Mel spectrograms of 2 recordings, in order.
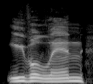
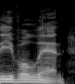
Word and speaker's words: Evil Lyn: Ram Man and Fisto and Mechanic, Evil Lyn, whose name is just a phonetic way to pronounce Evelyn, they're all, quite frankly, pretty dumb.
